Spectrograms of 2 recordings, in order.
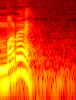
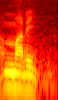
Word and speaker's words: marik: Walau bagaimanapun anak-anak di rumah, jawapan mesti lengkap sampai di memutuskan halkum dan urat marik. Sebut jangan urat mereh, tapi urat marik. Tu planet Marikh Ustaz. Dia marik, M-A-R-I-K.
